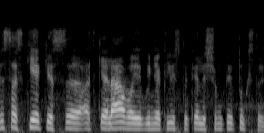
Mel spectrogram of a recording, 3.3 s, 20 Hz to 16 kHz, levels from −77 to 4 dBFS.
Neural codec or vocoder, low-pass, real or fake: codec, 16 kHz, 8 kbps, FreqCodec, smaller model; 7.2 kHz; fake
